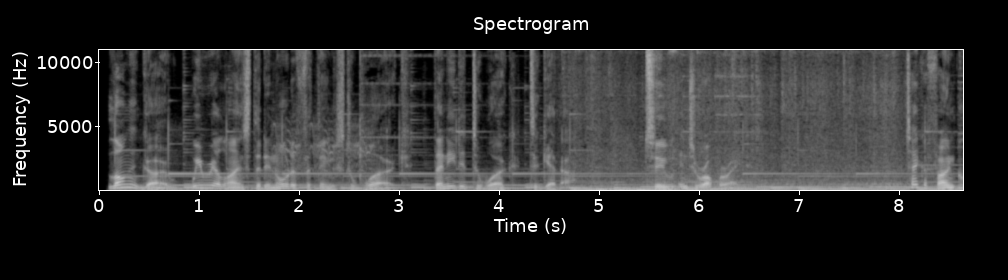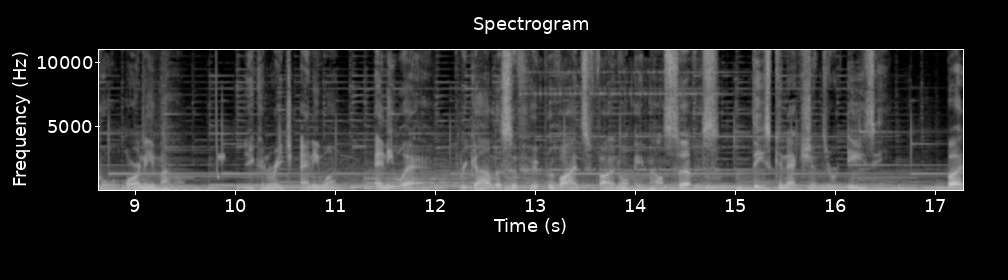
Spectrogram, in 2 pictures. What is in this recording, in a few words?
Explainer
